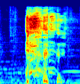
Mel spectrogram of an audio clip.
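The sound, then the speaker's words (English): A voice performs a rough, throaty cough for a wounded man lying behind a sand dune: three quick, loud bursts, the second strongest, alone without talk. “I hear that cough.”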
